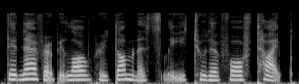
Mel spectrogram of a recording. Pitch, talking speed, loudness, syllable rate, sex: 210 Hz, 160 wpm, -18 LUFS, 5.8 syllables/s, female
